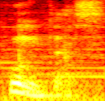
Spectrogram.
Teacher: Juntas son, porque es una vocal cerrada con una abierta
